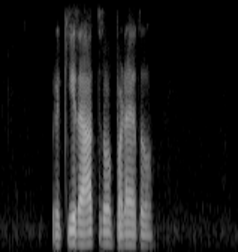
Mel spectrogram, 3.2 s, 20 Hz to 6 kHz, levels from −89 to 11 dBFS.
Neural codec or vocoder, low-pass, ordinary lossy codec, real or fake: codec, 16 kHz, 4.8 kbps, FACodec; 5.4 kHz; Opus, 16 kbps; fake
